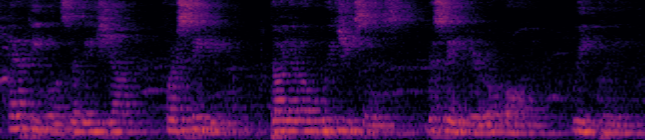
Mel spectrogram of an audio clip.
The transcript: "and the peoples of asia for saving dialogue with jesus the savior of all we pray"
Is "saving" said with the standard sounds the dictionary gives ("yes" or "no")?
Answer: no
